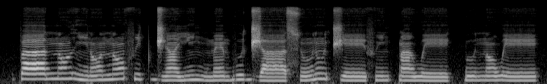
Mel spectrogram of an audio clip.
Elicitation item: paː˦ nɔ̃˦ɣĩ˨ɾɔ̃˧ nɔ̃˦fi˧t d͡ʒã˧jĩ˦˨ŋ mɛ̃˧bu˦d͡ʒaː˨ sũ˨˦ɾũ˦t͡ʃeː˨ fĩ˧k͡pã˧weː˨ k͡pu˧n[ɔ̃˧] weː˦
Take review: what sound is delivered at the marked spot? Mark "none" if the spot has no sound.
ɔ̃˦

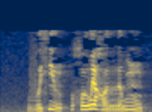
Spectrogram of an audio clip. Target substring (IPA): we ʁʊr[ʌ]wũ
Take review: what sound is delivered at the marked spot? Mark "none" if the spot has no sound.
ə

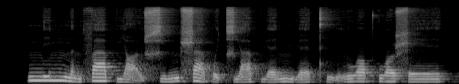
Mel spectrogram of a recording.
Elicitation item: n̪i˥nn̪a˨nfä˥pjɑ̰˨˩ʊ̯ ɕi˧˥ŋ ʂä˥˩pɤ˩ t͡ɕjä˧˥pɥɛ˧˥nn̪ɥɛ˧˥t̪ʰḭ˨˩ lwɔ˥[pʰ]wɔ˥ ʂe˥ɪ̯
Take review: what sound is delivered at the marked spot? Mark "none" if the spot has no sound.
pʰ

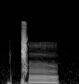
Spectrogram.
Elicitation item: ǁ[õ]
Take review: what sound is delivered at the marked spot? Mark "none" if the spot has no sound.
õ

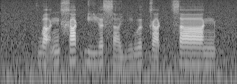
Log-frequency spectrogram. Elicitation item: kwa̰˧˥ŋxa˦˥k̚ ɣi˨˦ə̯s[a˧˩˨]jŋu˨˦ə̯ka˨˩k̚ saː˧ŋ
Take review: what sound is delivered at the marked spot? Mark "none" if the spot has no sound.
a̤˨˩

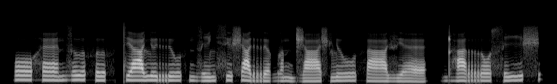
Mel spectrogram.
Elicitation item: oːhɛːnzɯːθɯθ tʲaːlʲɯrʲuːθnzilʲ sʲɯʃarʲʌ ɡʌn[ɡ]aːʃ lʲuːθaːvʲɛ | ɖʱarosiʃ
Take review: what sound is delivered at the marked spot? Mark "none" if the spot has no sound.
d͡ʒ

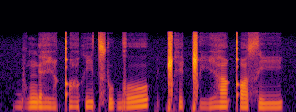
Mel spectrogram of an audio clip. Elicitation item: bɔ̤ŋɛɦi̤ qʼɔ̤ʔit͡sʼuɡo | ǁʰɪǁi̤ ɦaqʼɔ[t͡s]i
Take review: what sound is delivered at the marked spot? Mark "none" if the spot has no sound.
s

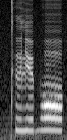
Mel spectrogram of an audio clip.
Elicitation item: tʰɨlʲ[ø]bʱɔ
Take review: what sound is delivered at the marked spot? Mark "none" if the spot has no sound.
ø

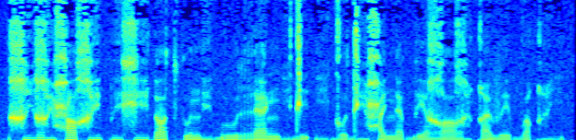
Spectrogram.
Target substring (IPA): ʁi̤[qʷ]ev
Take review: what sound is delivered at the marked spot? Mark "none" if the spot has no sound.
q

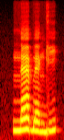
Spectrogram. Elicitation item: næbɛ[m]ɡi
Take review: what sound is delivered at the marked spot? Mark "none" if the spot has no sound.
ŋ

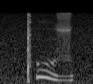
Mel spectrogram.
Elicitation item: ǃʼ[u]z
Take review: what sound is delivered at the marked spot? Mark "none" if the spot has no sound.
u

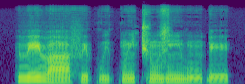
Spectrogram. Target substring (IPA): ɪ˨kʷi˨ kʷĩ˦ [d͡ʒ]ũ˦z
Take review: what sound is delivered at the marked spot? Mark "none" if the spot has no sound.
t͡ʃ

